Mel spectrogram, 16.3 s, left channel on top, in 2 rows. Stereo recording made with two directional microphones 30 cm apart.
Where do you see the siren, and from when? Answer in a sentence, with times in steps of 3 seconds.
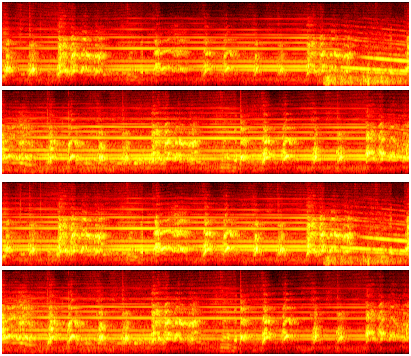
You can hear the siren on the right from 0 s, in the centre from 6 s and on the left from 9 s.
